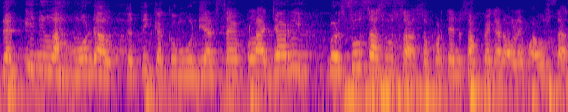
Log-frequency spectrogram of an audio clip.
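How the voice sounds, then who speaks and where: Spoken in a strong Bugis accent, the voice is animated and very fast. Noticeable background noise and audible room echo sit behind it. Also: man. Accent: thick Bugis. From South Sulawesi, Indonesia (Bugis). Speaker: content creator and motivational speaker. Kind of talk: motivational talk to school students. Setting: school hall with student audience.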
